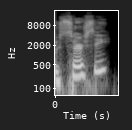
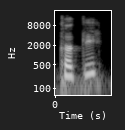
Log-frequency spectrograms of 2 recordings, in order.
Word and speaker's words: Circe: hecy uh the goddess of Witchcraft um who Cersei Cersei yeah Kirky Cersei Kirky uh last name Kirky actually first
